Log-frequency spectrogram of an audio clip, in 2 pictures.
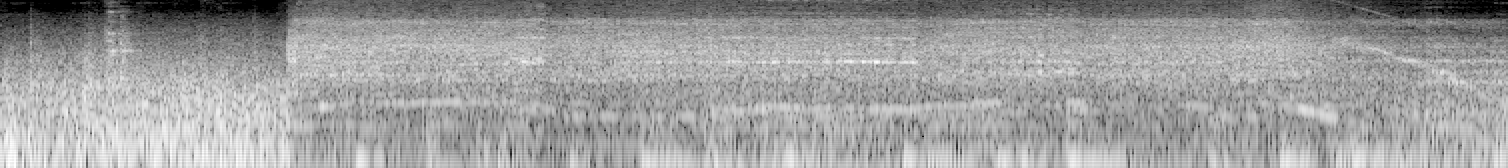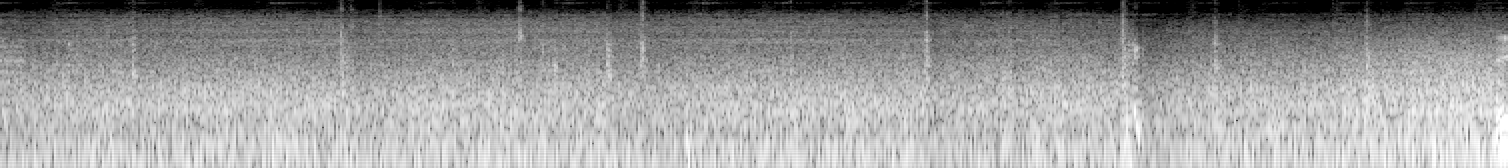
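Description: An angle grinder cuts into the steel front trunnion of a CETME C rifle kit, a loud, harsh, steady grinding roar with a rising whine for the first several seconds, then continuing as a rougher buzzing scrape.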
